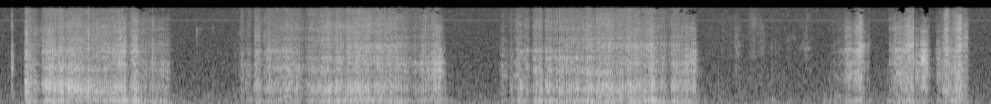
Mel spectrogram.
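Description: A small metal blade tool scrapes and digs along the side edge of a solid green floral foam brick held flat by a hand. Three long, bright, crunchy rasping strokes are separated by brief pauses, followed by a burst of shorter, choppier scrapes near the end.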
